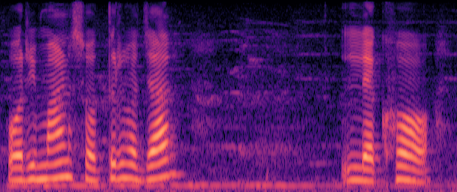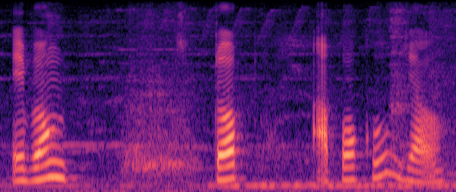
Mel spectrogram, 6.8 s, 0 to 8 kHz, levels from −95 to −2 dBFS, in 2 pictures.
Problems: constant background noise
